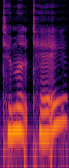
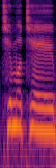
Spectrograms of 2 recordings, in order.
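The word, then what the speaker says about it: Timothée: how you say it timothee is that what he said i say it that way i i really want to honor his french roots yeah because it is stand out there is like an accent on the e right i remember there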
